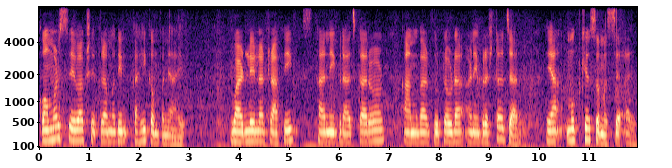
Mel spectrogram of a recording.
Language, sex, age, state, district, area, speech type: Marathi, female, 60+, Maharashtra, Pune, urban, spontaneous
